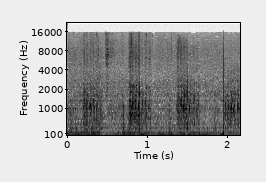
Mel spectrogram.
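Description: A horse cantering on a sand arena: hoofbeats in a steady rhythm, roughly one stride every half second or so, with a sharp knock near the end.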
